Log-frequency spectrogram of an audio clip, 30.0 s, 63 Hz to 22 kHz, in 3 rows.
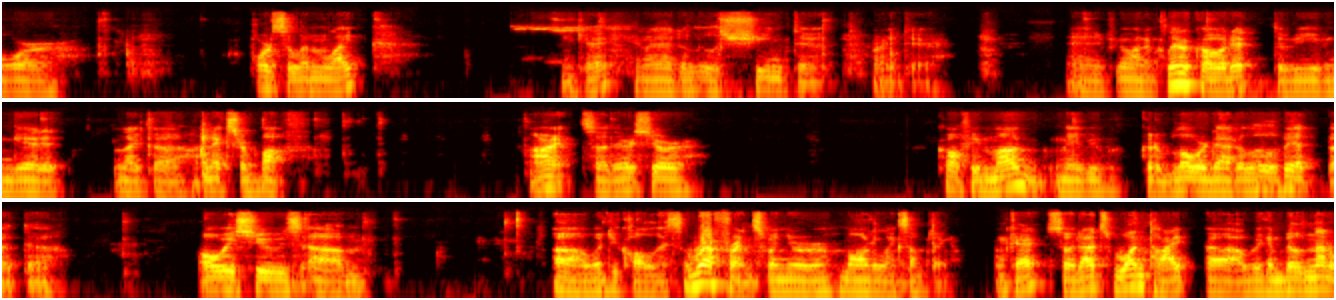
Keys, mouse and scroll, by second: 1.6 scroll up 1, 1.8-2.2 scroll down 2, 2.2 middle click, 5.5 click, 8.3 click, 10.5 click, 11.8 scroll up 1, 12.0 scroll down 1, 12.5 shift+middle click, 13.0 middle click, 14.3-14.8 scroll down 3, 14.7 middle click, 19.3 middle click, 21.3-22.1 scroll up 2, 22.4 shift+middle click, 23.1 middle click, 25.1 middle click.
